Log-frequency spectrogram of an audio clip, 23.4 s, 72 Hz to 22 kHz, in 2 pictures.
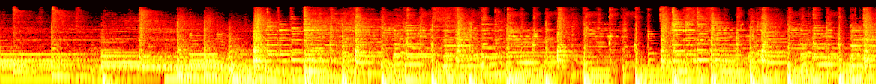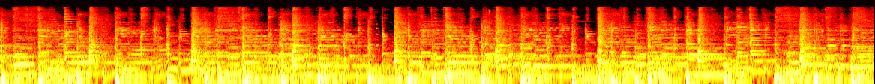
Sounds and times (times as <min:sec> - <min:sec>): Music: 0:00.0 - 0:23.3.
